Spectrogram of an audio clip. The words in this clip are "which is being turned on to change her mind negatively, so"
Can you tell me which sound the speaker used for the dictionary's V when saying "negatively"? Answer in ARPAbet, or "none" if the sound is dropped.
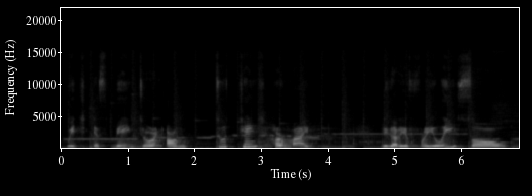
F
